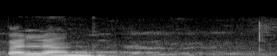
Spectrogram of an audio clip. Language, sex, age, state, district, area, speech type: Maithili, female, 30-45, Bihar, Purnia, urban, read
